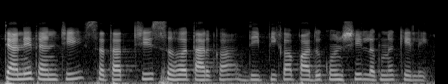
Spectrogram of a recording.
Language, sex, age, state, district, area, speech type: Marathi, female, 18-30, Maharashtra, Buldhana, rural, read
